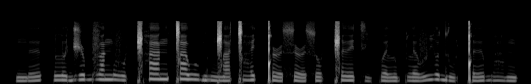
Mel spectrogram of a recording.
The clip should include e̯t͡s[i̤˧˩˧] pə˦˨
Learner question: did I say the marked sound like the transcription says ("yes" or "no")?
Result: yes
